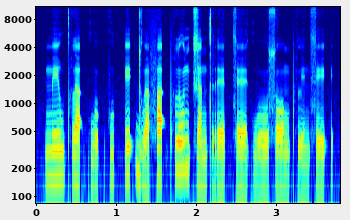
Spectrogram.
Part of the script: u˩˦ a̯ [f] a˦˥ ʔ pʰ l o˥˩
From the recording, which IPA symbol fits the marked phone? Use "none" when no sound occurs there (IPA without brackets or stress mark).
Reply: f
